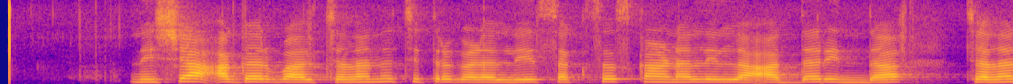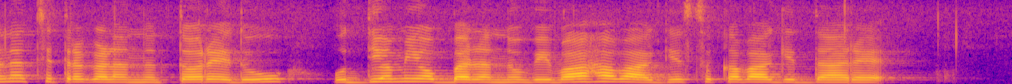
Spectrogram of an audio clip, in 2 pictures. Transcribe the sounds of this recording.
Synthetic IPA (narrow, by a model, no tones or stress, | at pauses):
niʃaʔɐɡɐɾʋaːlt͡ʃɐlɐnɐt͡ʃit̪ɾɐɡɐɭɐlːisɐkseskaːɳɐlilːɐʔaːd̪ːɐɾind̪ɐ | t͡ʃɐlɐnɐt͡ʃit̪ɾɐɡɐɭɐnːut̪ɔɾe̞d̪uud̪jɐmijɔbːɐɾɐnːuʋiʋaːɦɐʋaːɡisukɐʋaːɡid̪ːaːɾe̞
